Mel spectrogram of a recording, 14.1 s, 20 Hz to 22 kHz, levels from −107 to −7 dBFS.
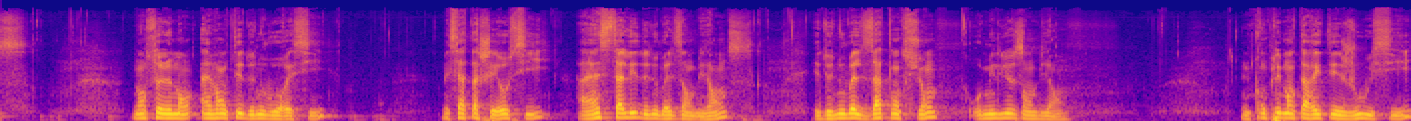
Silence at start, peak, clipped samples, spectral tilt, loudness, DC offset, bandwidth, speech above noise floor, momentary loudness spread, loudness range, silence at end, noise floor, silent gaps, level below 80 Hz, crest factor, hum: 0 s; -2 dBFS; under 0.1%; -6 dB/octave; -22 LUFS; under 0.1%; 17 kHz; 44 dB; 16 LU; 5 LU; 0 s; -65 dBFS; none; -46 dBFS; 20 dB; none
